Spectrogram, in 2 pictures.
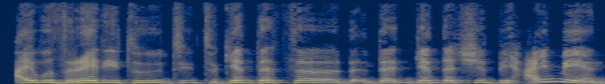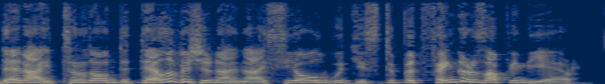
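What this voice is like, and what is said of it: Attempted Scottish accent. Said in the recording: “I don't know what accent that was ... I tried to do a Scottish accent. ... I was pretty close ... you can't exactly do a Scottish accent”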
